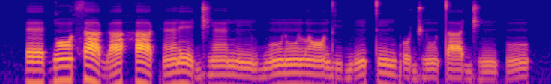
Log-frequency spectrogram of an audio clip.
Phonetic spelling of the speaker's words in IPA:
ɛ˧ ɡ͡b ɔ̃˦ s a˦˨ ɡ a˨˦ h a˦˨ k ɛ̃˨˦ ɾ e˦˨ d͡ʒ ɛ̃˧ n ĩ˨ b ũ˨˦ ɾ ũ˦ l ɔ̃˧ d i˨ ɡ ĩ˨˦ t ĩ˦ ɡ͡b o˧ d͡ʒ ũ˧ t a˧ d͡ʒ ĩ˨ k ũ˨˦

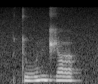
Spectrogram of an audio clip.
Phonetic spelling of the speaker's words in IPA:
t u n d͡ʒ ɐ

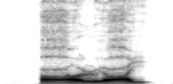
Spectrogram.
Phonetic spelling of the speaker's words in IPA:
ʕ ɒ ɭ ʏ ʕ i

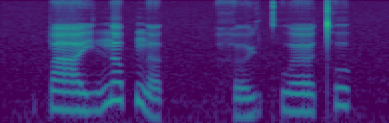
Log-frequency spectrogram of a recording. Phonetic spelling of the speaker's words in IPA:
p aː˧ j n̪ ɐ˥ p̚ n̪ ɐ˨ k̚ | h ɵ˨˧ ɥ kʷʰ œː˧ t̪ʰ ʊ˥ k̚

